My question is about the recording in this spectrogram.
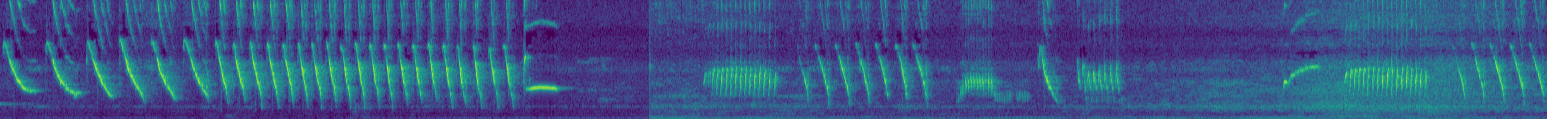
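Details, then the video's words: White canary's tight rolling song, used to train other canaries: rapid repeated downward notes, a brief pause, then buzzy bursts and quick trills over a low background hum. "Burung Kenari Ngerol Rapat 🔻 Cocok Untuk Masteran"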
